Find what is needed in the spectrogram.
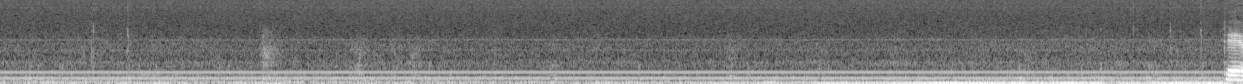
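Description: Near silence with a faint steady hum of two pure tones, one low and one an octave above, and a low rumble that swells in the second half.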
